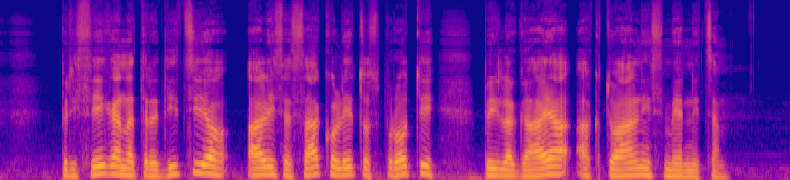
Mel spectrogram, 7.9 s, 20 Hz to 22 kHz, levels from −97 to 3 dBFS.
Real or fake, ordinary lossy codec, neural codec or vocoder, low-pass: fake; none; vocoder, 44.1 kHz, 128 mel bands every 512 samples, BigVGAN v2; none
